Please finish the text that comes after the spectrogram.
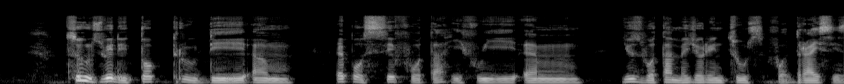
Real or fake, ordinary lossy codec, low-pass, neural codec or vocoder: fake; AAC, 96 kbps; 9.9 kHz; vocoder, 22.05 kHz, 80 mel bands, Vocos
